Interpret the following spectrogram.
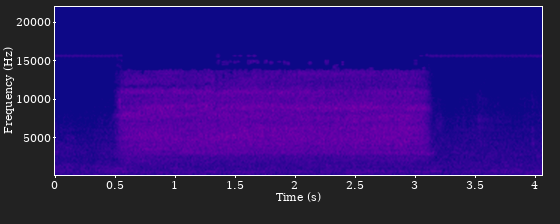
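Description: A box mod firing a freshly dripped rebuildable atomizer during a long draw: a steady hiss of the coil vaporising the e-liquid and air being pulled through it, starting about half a second in and cutting off sharply after about two and a half seconds.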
